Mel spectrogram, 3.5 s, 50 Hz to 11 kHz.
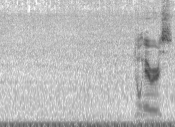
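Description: A warmed-up 1996 Porsche 911 Carrera 993 engine idles with a steady low rumble, close and even, as a person starts speaking at the end.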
